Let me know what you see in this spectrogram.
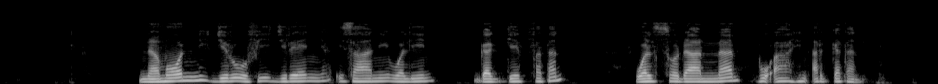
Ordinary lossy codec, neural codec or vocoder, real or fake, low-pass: AAC, 64 kbps; codec, 16 kHz, 16 kbps, FunCodec, trained on Chinese and English, 50 frames a second; fake; 7.2 kHz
